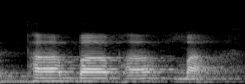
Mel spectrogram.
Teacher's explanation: ओष्ठ का मतलब क्या कि दोनों ओठ आपस में टच होते हैं।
